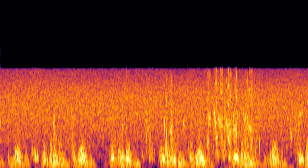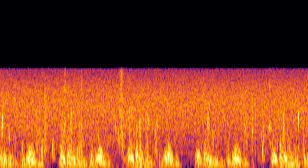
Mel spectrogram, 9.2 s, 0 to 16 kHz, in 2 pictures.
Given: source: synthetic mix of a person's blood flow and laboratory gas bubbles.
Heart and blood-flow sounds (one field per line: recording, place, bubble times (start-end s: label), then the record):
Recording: Doppler ultrasound of blood flow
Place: precordium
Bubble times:
0.00-0.05 s: bubbles
0.19-0.61 s: bubbles
0.83-0.87 s: bubbles
1.05-1.13 s: bubbles
2.10-2.33 s: bubbles
2.44-2.64 s: bubbles
2.74-2.91 s: bubbles
3.10-3.17 s: bubbles
3.20-3.94 s: bubbles
4.33-4.55 s: bubbles
4.71-4.80 s: bubbles
5.21-5.33 s: bubbles
5.37-5.47 s: bubbles
5.51-5.68 s: bubbles
5.71-5.91 s: bubbles
6.33-6.89 s: bubbles
6.93-7.02 s: bubbles
8.51-8.79 s: bubbles
9.01-9.13 s: bubbles
From the record:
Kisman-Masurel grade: 242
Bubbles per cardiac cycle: several, 3 to 8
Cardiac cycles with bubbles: 100%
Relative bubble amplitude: moderate (0.250 to 0.450)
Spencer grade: 3 (all of the cardiac periods contain showers or single bubble signals, but not dominating or overriding the cardiac motion signals)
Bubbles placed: only in the low amplitude regions of the cardiac cycle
